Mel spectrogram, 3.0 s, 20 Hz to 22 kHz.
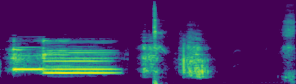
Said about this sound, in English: This bear that rang the doorbell at 10 o'clock at night. What is the deal with bears ringing doorbells? It's 10 o'clock at night. Fella hears the doorbell ring.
